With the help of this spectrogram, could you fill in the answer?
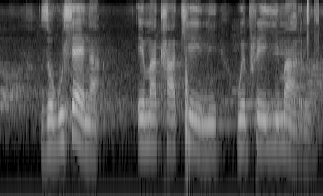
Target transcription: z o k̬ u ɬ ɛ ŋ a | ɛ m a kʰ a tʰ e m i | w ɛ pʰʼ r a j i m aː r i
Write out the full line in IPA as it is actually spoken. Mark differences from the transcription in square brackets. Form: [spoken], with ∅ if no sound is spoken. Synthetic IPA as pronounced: z o k̬ u ɬ ɛ ŋ a | ɛ m a kʰ a [kʰ] e [n] i | w ɛ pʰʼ r [e] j i m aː r i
